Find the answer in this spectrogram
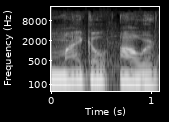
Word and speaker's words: Michael Howard: mais com esta mestra em Nova York, no Michael Howard Studio. Como é que dirias? Como é que se diz esta escola, com a pronúncia certa?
